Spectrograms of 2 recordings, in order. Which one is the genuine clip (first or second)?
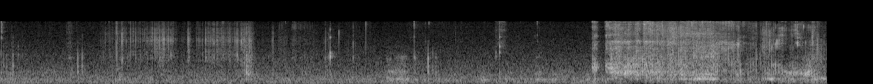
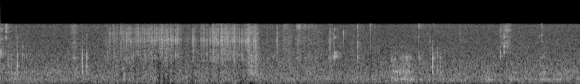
first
